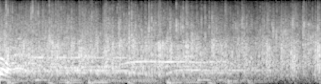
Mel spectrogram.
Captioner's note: cheers and applause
